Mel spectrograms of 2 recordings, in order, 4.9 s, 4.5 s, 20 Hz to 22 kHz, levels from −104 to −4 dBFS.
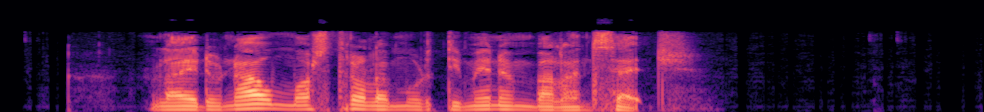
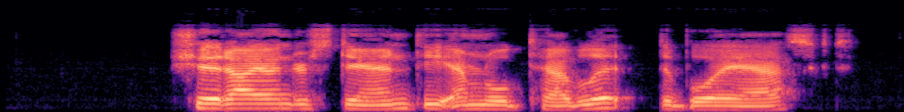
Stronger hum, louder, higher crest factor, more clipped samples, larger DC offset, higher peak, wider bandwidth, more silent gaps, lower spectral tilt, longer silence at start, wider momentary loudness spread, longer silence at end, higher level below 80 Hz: neither; second, -23 LUFS vs -18 LUFS; about the same, 22 dB vs 20 dB; neither; neither; about the same, -2 dBFS vs 0 dBFS; second, 7.2 kHz vs 9 kHz; neither; first, -5 dB/octave vs -3 dB/octave; about the same, 0.75 s vs 0.85 s; about the same, 11 LU vs 11 LU; first, 1.5 s vs 0.3 s; first, -58 dBFS vs -64 dBFS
